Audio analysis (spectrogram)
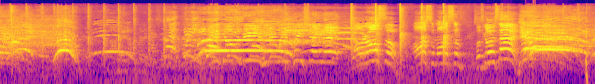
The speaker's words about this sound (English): As they open the doors, everybody excited to go in.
